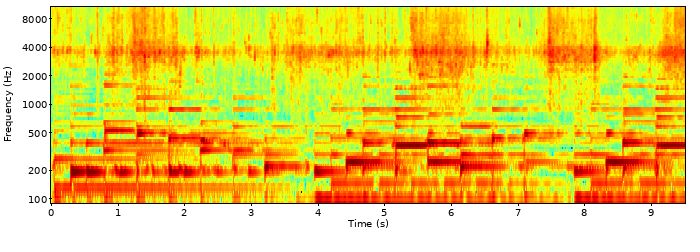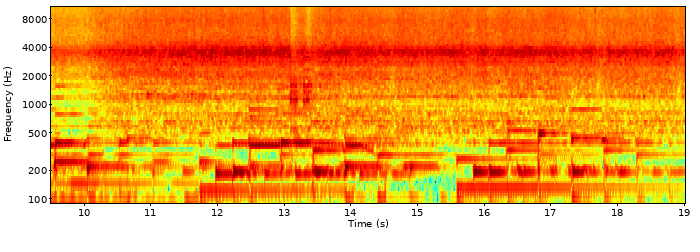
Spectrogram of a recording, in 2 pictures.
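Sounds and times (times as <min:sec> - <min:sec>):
background music: 0:00.0 - 0:19.0
food sizzling in a frying pan: 0:00.0 - 0:19.0.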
